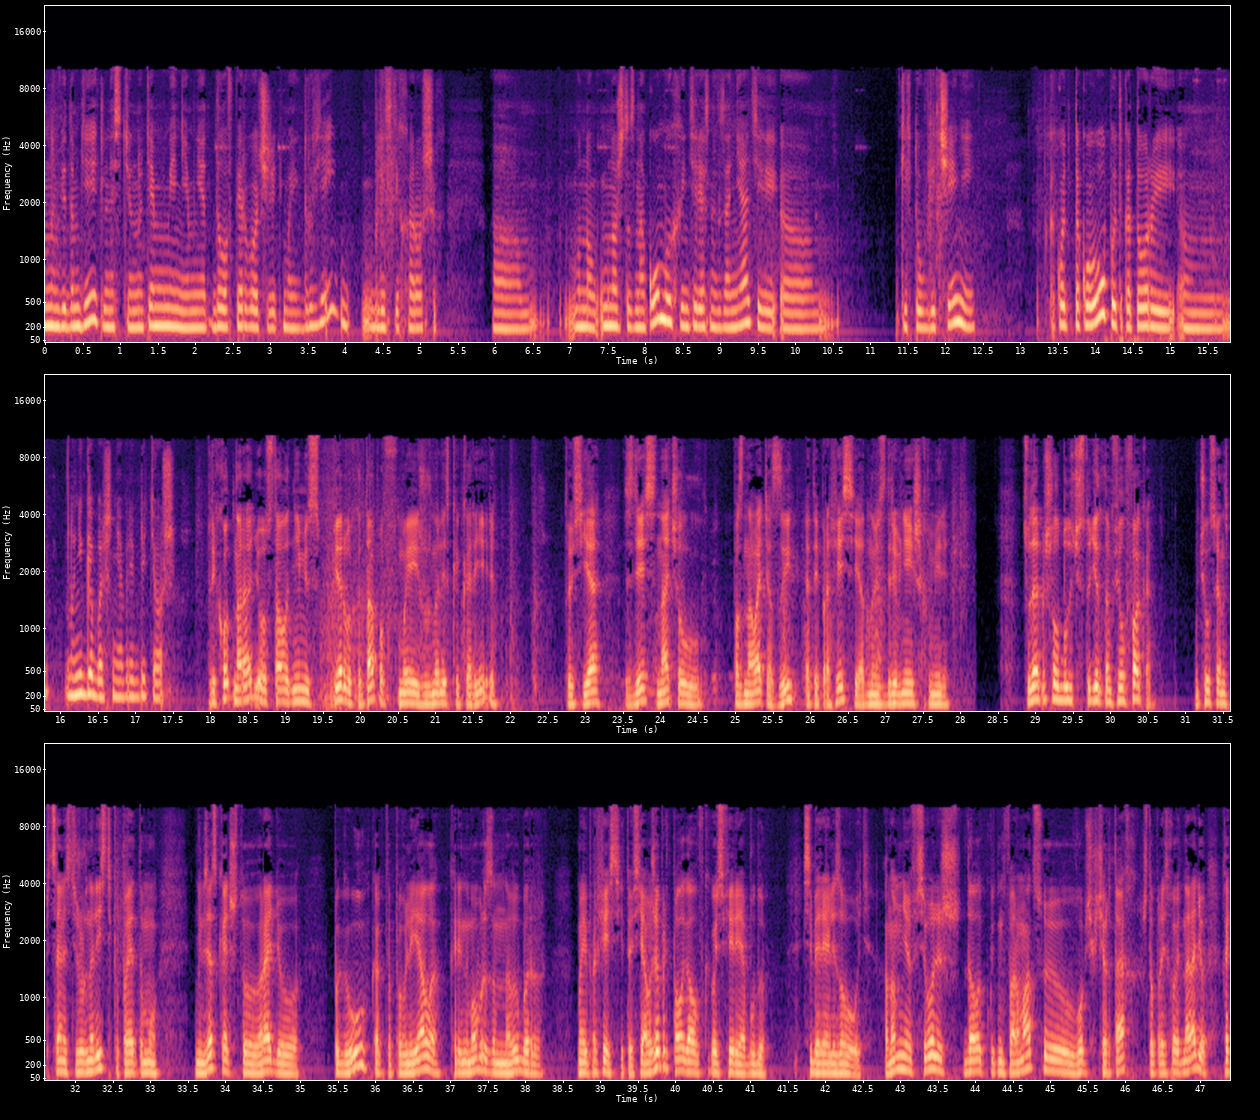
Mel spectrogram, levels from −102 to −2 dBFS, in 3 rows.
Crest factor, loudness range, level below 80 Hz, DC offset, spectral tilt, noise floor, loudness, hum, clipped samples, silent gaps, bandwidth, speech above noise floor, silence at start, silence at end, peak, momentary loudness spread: 16 dB; 4 LU; -46 dBFS; under 0.1%; -6.5 dB/octave; -62 dBFS; -17 LUFS; none; under 0.1%; none; 11 kHz; 46 dB; 0 s; 0 s; 0 dBFS; 9 LU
